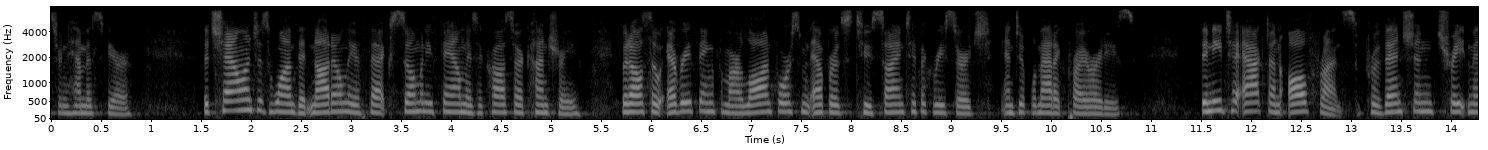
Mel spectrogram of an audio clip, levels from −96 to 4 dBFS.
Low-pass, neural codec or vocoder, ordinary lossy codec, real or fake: 7.2 kHz; codec, 16 kHz, 16 kbps, FunCodec, trained on LibriTTS, 50 frames a second; Opus, 32 kbps; fake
